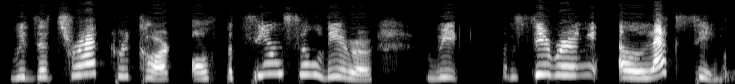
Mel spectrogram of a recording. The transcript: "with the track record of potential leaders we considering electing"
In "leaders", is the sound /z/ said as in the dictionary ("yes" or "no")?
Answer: no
